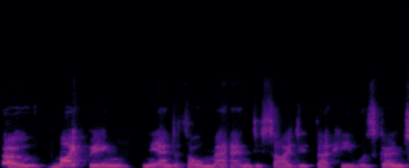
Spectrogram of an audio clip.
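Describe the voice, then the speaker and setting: In a southern English accent, a woman with a medium-pitched voice speaks at a fairly slow pace on a very clean recording with a silent background. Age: 60s. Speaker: HR manager. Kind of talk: podcast interview. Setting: home.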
